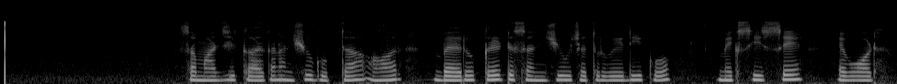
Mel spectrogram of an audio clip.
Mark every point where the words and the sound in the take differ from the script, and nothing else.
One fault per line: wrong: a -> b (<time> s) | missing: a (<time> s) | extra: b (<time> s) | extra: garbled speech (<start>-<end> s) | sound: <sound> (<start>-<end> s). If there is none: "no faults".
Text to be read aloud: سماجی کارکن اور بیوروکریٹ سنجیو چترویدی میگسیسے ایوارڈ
extra: انشو گپتا (2.8 s)
extra: کو (6.5 s)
